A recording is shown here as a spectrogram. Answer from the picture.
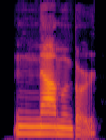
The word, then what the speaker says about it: number: Se escribe con U, N-U-M. Pero las U's en ocasiones en inglés suenan como si fueran una A. Entonces no es number, sino que es number, number, ¿ok?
